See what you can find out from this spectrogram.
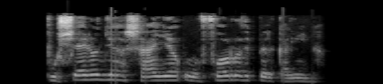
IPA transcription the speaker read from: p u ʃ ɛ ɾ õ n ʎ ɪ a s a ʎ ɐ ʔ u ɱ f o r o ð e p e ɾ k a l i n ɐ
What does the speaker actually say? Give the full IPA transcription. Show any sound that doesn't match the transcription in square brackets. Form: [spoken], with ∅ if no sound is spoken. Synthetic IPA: p u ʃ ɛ ɾ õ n ʎ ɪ a s a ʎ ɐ ʔ u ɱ f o r o ð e p e ɾ k a l i n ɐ

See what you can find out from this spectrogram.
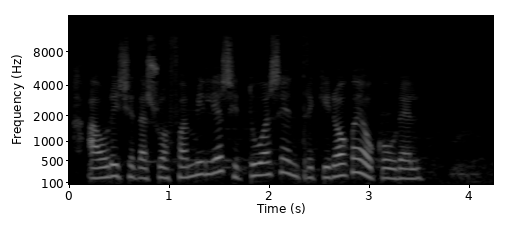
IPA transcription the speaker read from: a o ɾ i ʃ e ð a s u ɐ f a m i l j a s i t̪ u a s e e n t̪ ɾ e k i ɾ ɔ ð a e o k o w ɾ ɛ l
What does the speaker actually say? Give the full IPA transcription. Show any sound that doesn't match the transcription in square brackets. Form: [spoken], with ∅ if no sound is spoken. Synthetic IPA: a o ɾ i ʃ e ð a s u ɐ f a m i l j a s i t̪ u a s e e n t̪ ɾ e k i ɾ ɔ [ɣ] a e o k o w ɾ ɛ l

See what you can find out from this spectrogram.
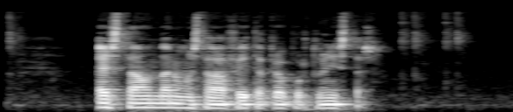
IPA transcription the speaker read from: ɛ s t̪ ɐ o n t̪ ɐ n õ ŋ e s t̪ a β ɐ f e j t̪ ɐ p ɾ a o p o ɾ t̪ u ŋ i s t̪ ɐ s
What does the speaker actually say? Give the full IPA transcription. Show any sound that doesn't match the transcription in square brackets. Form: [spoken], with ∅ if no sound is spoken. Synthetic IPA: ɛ s t̪ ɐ o n [d̪] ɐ n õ ŋ e s t̪ a β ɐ f e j t̪ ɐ p ɾ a o p o ɾ t̪ u [n] i s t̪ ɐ s

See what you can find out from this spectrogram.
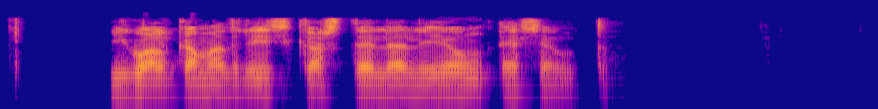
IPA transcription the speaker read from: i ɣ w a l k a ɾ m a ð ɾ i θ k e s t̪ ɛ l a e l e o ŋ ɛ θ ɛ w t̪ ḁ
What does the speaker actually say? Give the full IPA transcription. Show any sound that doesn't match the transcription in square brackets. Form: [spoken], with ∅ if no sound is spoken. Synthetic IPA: i ɣ w a l k a [∅] m a ð ɾ i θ k [a] s t̪ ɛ l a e l e o ŋ ɛ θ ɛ w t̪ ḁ

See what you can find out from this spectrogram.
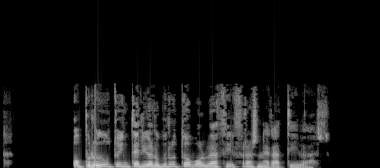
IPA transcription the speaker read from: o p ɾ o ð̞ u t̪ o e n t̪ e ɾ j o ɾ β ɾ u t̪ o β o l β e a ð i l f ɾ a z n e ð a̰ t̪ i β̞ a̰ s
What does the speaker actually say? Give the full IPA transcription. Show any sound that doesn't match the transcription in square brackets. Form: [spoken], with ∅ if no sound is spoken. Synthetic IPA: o p ɾ o ð̞ u t̪ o [i] n t̪ e ɾ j o ɾ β ɾ u t̪ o β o l β e a [θ] i [∅] f ɾ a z n e [ɣ] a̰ t̪ i β̞ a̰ s

